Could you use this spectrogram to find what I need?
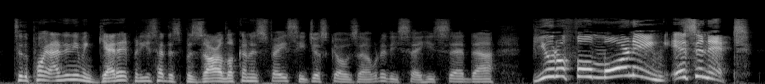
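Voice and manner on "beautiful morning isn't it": shrill, slow, mocking, sarcastic, drawn-out holler. Retelling what a man yelled while you brought a tree down: retelling a sarcastic yell. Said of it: "sarcastic is hell".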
